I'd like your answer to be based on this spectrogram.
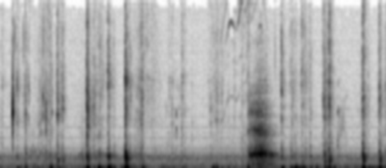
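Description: Rapid, uneven clatter of computer keyboard keys as code is typed, close and steady with brief pauses and no talking.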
